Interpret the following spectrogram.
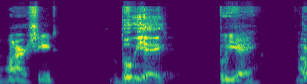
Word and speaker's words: Bouye: gonna put this on I put down the pronunciation on our sheet boo yay boo yay all right boy yay oh yay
